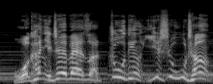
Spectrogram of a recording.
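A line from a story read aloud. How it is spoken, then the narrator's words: Loud roar. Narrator (Chinese): 小斌的父亲对着他大声吼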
